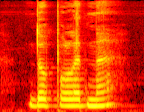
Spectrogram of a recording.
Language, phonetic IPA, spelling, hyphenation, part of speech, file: Czech, [ˈdopolɛdnɛ], dopoledne, do‧po‧led‧ne, noun / adverb, Cs-dopoledne.ogg
- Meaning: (noun) late morning, forenoon; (adverb) during late morning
